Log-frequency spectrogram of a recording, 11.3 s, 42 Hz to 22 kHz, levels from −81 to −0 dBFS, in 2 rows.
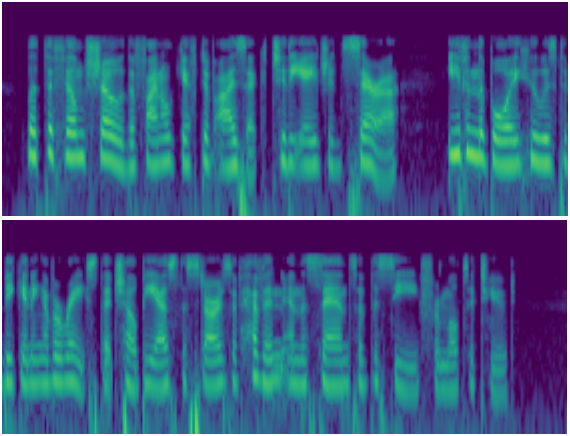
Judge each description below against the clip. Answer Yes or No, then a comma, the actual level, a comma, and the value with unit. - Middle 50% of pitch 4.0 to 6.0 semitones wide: No, narrow, 2.6 semitones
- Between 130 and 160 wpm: No, fast, 205 wpm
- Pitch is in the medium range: No, high, 195 Hz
